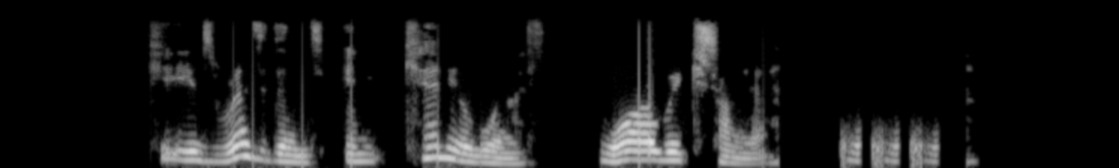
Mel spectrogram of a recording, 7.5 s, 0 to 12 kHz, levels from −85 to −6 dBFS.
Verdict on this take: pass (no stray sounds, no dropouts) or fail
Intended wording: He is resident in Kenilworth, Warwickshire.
fail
